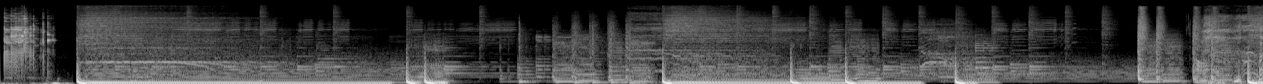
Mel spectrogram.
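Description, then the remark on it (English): Several bright glass clinks ring out at irregular intervals in a toast over a deep, booming bass bed, each strike sharp before its shimmering ring fades. No one speaks. “So cheers, and may we hold the truth most high and not avoid it no matter what the cost.”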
